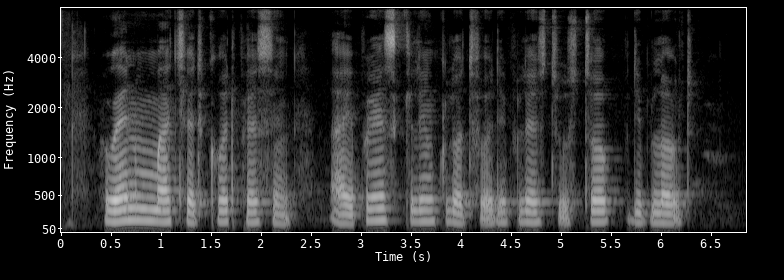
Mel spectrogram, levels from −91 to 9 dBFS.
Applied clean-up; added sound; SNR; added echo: none; none; none; none.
